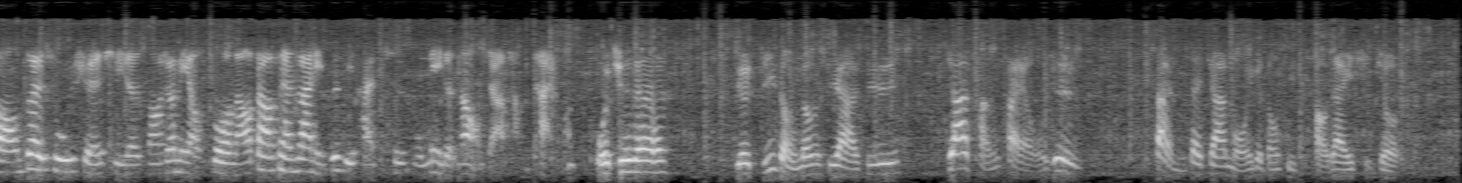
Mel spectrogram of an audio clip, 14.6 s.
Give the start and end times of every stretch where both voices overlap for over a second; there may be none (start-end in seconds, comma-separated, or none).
none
